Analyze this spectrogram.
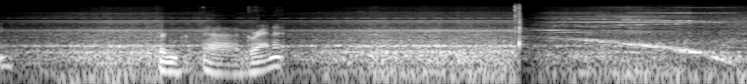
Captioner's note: saw spinning... saw stops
